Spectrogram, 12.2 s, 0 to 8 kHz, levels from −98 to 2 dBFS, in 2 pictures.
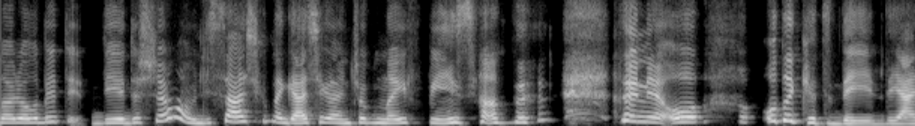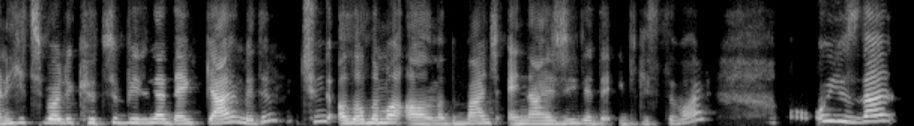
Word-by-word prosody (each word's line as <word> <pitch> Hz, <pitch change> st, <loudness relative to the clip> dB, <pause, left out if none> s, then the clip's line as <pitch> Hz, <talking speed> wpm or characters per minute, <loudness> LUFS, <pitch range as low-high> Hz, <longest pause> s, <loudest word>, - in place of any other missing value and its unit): öyle 255 Hz, 0 st, +3 dB
olabilirdi 280 Hz, +5 st, -2 dB
diye 240 Hz, 0 st, +3 dB
düşünüyorum 275 Hz, +2 st, -1 dB
ama 240 Hz, -, 0 dB
lise 235 Hz, +7 st, 0 dB
aşkım 325 Hz, +1 st, +2 dB
da 280 Hz, -, +1 dB
gerçekten 245 Hz, 0 st, +3 dB
çok 245 Hz, +2 st, -1 dB
naif 245 Hz, +1 st, -1 dB
bir 235 Hz, -, 0 dB
insandı, 270 Hz, +2 st, +1 dB, 0.6 s
hani, 330 Hz, -7 st, +4 dB
o 305 Hz, +2 st, +5 dB, 0.4 s
o -, -, 0 dB
da 385 Hz, -4 st, +4 dB
kötü 220 Hz, -9 st, -2 dB
değildi, 185 Hz, -2 st, -1 dB
yani, 195 Hz, +2 st, +4 dB
hiç, 245 Hz, +2 st, -6 dB
böyle, 245 Hz, -1 st, +2 dB
kötü 235 Hz, +1 st, -6 dB
birine 245 Hz, 0 st, 0 dB
denk 220 Hz, 0 st, -1 dB
gelmedim. 265 Hz, -, +2 dB, 0.2 s
Çünkü 320 Hz, -1 st, -8 dB
alanıma 235 Hz, +2 st, +2 dB
almadım, 195 Hz, 0 st, -1 dB
bence 230 Hz, +3 st, -2 dB
enerjiyle 200 Hz, +1 st, -2 dB
de -, -, -7 dB
ilgisi 190 Hz, +3 st, -13 dB
var. 420 Hz, -, -5 dB, 0.8 s
O -, -, -4 dB
yüzden 345 Hz, +1 st, 0 dB
240 Hz, 175 wpm, -24 LUFS, 220-280 Hz, 0.8 s, o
